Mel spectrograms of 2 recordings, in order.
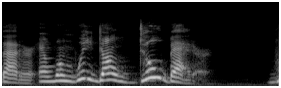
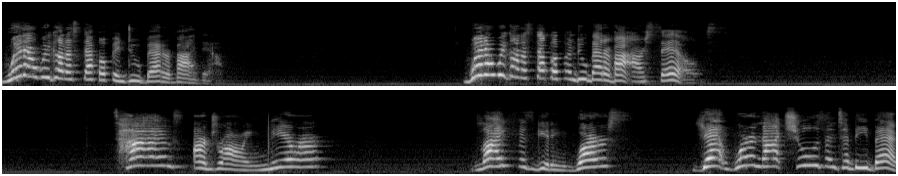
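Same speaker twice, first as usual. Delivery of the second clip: furious, passionate, impassioned angry delivery; 3 semitones higher than usual. Speaking out about what we teach our children, furious and passionate. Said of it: "I'm furious and passionate about this".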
